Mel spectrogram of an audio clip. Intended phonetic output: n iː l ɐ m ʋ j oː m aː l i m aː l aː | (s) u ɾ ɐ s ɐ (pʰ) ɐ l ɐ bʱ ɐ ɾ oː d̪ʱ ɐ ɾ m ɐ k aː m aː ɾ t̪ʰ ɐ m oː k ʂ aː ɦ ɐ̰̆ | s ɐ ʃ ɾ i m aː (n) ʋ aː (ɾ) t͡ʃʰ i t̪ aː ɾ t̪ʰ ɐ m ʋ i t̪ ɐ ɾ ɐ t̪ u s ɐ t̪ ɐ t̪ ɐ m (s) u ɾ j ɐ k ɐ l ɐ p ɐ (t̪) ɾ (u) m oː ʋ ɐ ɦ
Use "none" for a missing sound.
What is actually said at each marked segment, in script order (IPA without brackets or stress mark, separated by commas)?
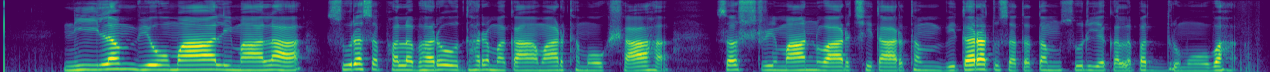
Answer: s, pʰ, n, ɾ, s, d̪, u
